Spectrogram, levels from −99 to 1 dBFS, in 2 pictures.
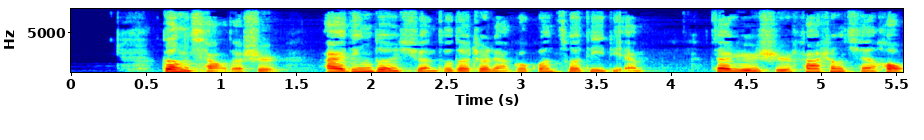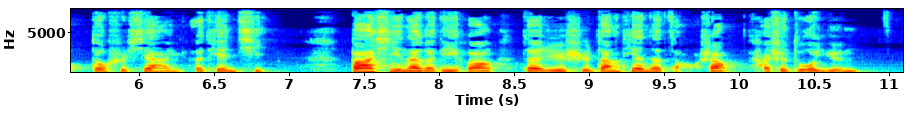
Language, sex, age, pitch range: Chinese, male, 20-39, 130-180 Hz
